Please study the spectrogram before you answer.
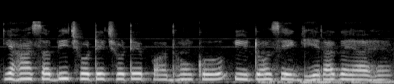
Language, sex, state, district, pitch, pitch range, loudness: Hindi, female, Jharkhand, Ranchi, 240 Hz, 230-250 Hz, -15 LUFS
